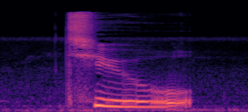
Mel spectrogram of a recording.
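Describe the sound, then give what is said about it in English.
A pet cat meowing once, a single drawn-out, fairly loud tonal cry lasting about a second against a faint, quiet background. “so you just have to bear with my kitty right now”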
